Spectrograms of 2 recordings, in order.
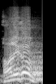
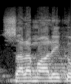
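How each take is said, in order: First: The greeting is said in an angry, irritated tone. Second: The greeting is said in a soft, calm tone. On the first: The speaker is annoyed with the listener. The speaker calls it wrong. "mengucapkan salam dengan nada marah tidak boleh" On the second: The greeting is offered as a kind prayer. The speaker calls it right. "tetap saja salamnya lembut gitu kan"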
